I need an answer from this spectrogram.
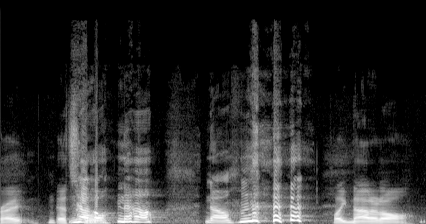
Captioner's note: laughs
